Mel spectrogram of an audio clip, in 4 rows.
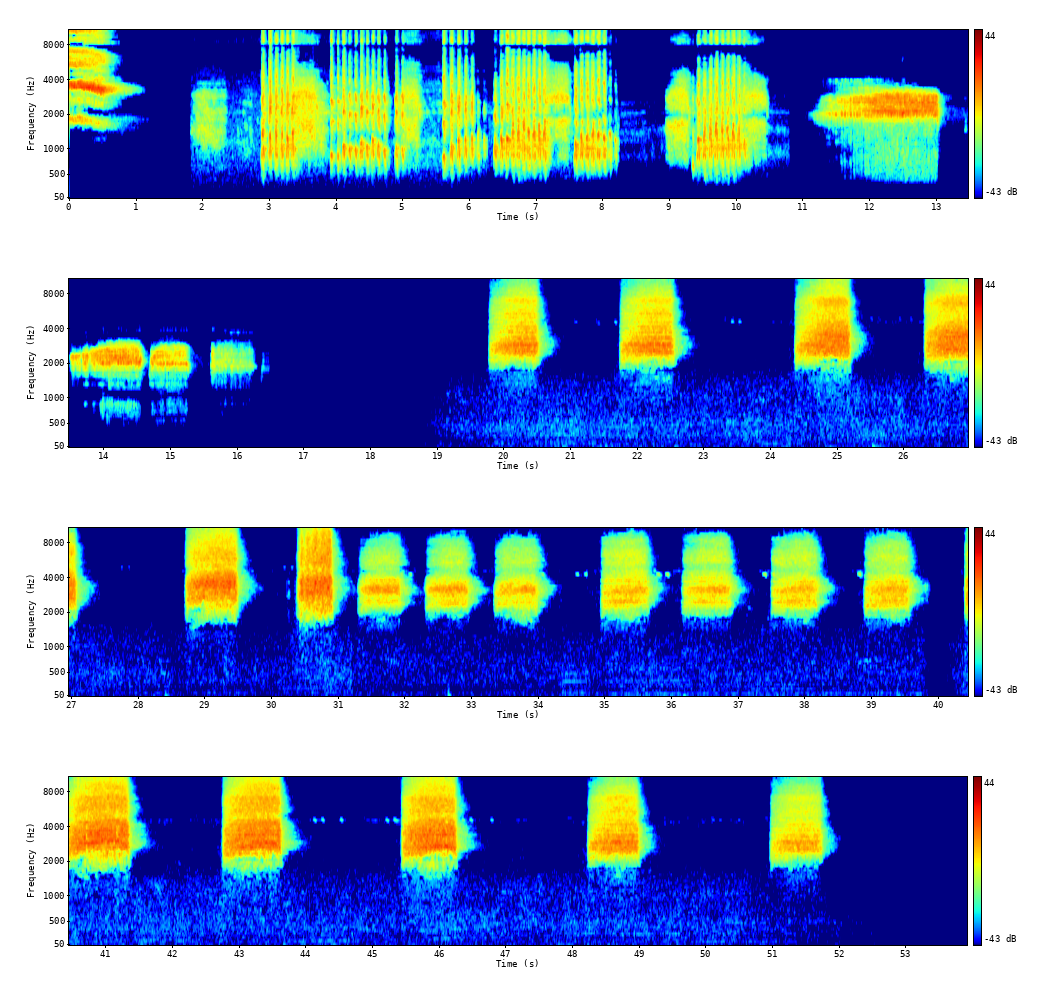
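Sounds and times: owl screeching: 0:00.0 - 0:01.1, 0:01.8 - 0:08.3, 0:09.0 - 0:10.6, 0:19.8 - 0:20.7, 0:21.8 - 0:22.8, 0:24.4 - 0:25.3, 0:26.3 - 0:27.2, 0:28.7 - 0:29.6, 0:30.4 - 0:34.2, 0:35.0 - 0:39.7, 0:40.4 - 0:41.5, 0:42.8 - 0:43.8, 0:45.4 - 0:46.4, 0:48.2 - 0:49.2, 0:51.0 - 0:51.9.

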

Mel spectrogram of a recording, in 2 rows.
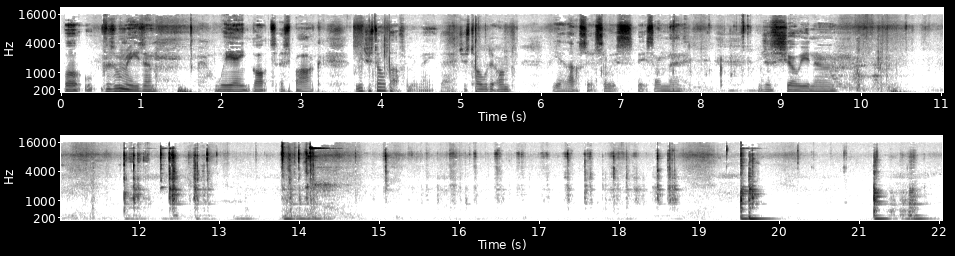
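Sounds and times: metal clicks and knocks: 0:11.8 - 0:13.0, 0:13.8 - 0:14.3, 0:15.0 - 0:18.8, 0:19.4 - 0:20.0, 0:21.2 - 0:22.0.

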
